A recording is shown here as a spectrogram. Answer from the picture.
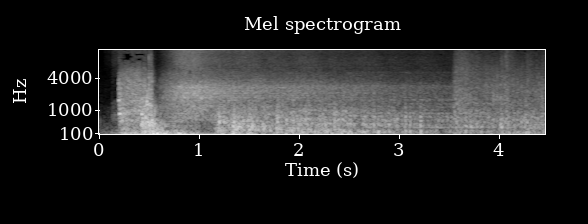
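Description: A sudden loud boom-like hit about a split second in, followed by a sustained rumbling noise.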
